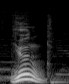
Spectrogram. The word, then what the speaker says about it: 윤: 많은 분들이 아마 그 윤 윤이라고 읽거든요. 연이라고 읽으실 수도 있고 뭐 여러 가지 방법으로 읽으실 수 있는데 그 윤영근 화백님의 성입니다. 그래서 외국에서는 윤이라고 많이 부르기 때문에 제가 그 윤이라는 그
